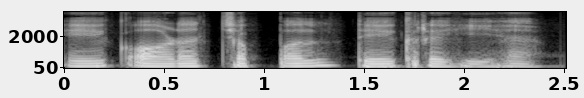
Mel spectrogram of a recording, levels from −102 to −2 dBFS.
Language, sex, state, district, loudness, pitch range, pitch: Hindi, male, Assam, Kamrup Metropolitan, -20 LUFS, 120-130 Hz, 130 Hz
